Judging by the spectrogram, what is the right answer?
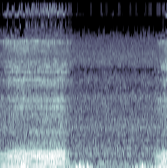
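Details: Sleeping person snoring, with low, rough, fluttering rattles on the breaths over steady room noise; snoring.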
